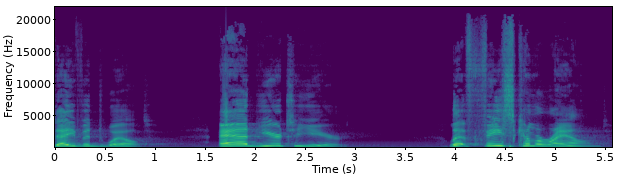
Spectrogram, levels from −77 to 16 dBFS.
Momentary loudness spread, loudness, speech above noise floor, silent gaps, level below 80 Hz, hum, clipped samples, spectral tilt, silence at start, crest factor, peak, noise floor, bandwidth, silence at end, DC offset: 13 LU; -17 LUFS; 43 dB; none; -56 dBFS; none; under 0.1%; -4 dB/octave; 0 s; 18 dB; 0 dBFS; -60 dBFS; over 20 kHz; 0.2 s; under 0.1%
